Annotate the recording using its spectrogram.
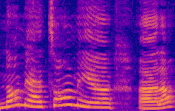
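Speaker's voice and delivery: put-on small shrill voice. Imitating the girl on the line's little voice: imitating a small shrill voice. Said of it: "c'est avec sa voix en mode".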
